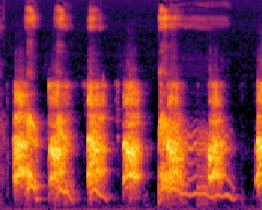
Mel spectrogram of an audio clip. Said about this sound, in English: For those of you that don't, this is why you don't have a dog. Yep, there it is.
